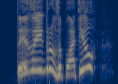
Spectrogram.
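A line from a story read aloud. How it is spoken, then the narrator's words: Shrill squealing notes. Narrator (Russian): В голосе его прорезались визгливые нотки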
